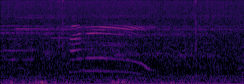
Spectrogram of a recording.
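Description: Near silence, with one faint animal call about a second in that rises slightly in pitch and then falls away.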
